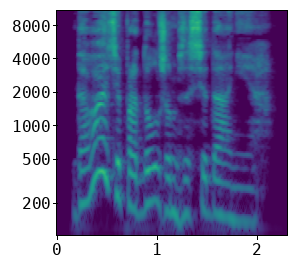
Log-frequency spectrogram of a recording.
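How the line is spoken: Sighing. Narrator (Russian): вздохнул

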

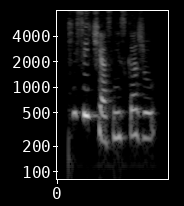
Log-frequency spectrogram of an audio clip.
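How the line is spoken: Gloating giggle. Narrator (Russian): злорадно хихикнула Ольга

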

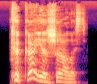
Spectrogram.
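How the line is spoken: King laughing loudly. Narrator (Russian): расхохотался король

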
